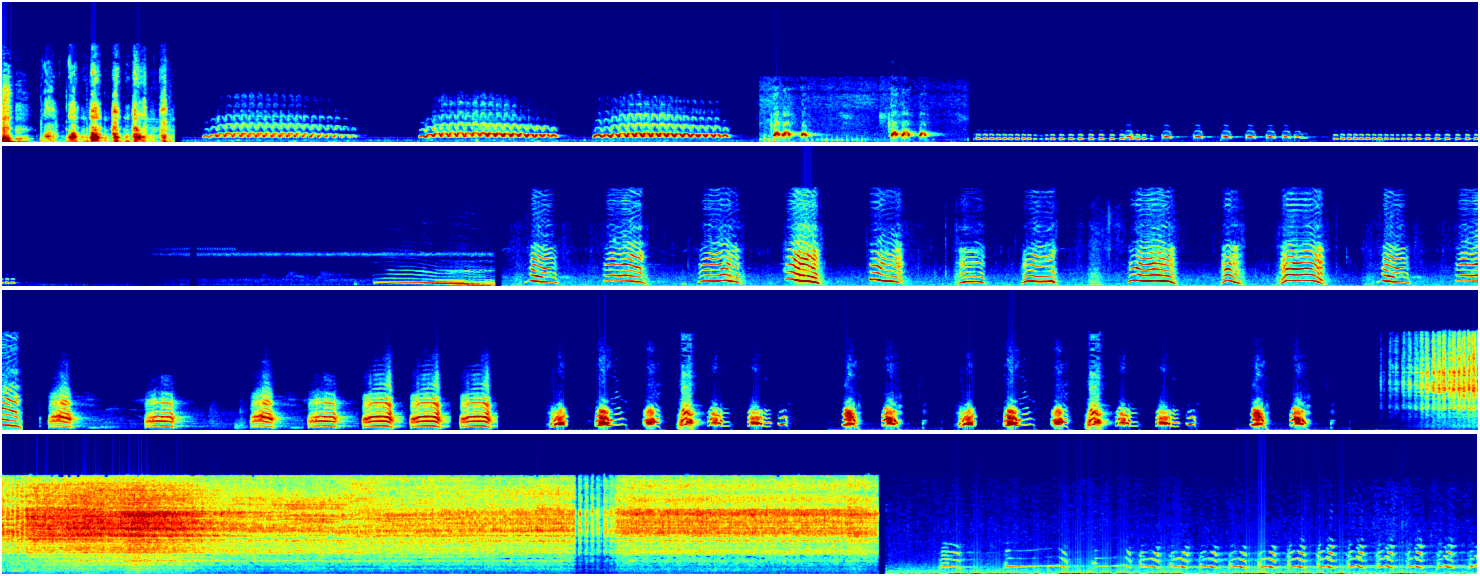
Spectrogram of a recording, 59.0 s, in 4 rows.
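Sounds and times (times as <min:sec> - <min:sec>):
steady hiss: 0:43.3 - 0:53.1
low wind rumble: 0:53.2 - 0:59.0.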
